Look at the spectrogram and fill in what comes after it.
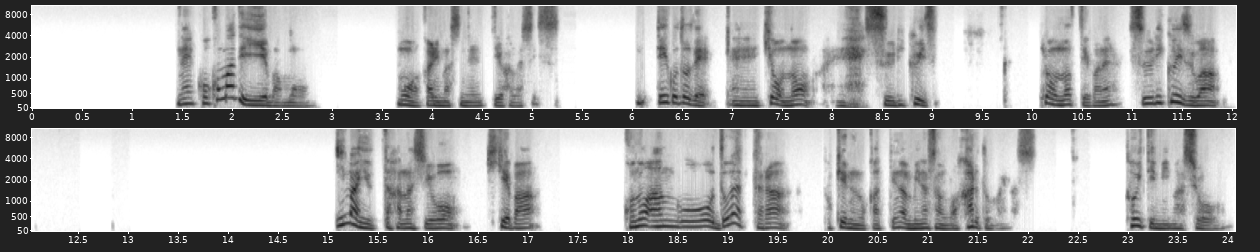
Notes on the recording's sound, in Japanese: ２０２２年１０月２６日に開催した ZOOMライブの模様です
